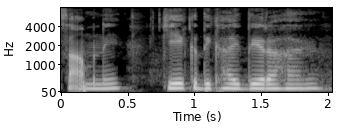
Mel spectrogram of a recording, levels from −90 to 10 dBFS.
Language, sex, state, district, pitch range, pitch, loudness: Hindi, male, Jharkhand, Ranchi, 160-165 Hz, 160 Hz, -16 LUFS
